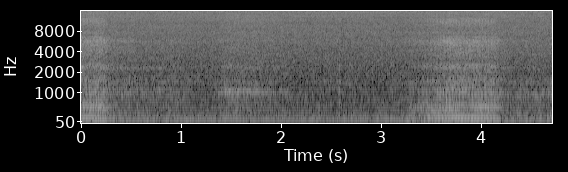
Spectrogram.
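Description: Rough, low rattling snores on inward breaths, one cut off at the start and another about four seconds later, over steady room hum: snoring.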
